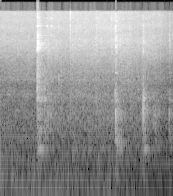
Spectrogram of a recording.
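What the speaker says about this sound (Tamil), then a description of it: "வெங்காயம் இவ்வளோ வதங்கினா போதுங்க." Onion and green chillies sautéing in a pan while a ragi breakfast is cooked, heard as soft sizzling with a few sharp stirring scrapes spaced through the moment, close and moderately loud with no voices.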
